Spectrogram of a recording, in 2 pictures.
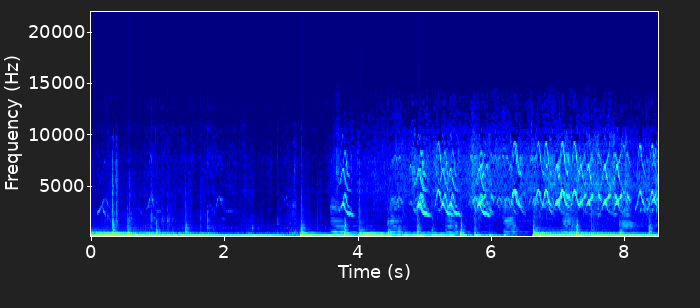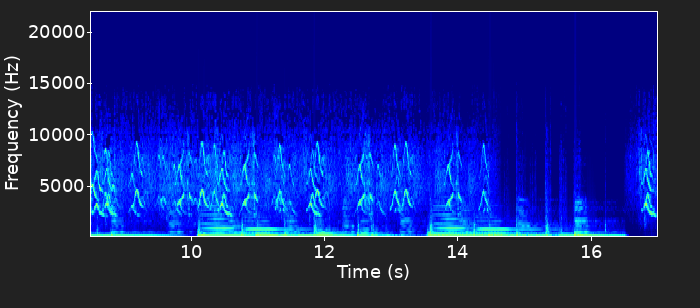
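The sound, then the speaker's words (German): Naked mole-rats in a burrow, one pulling another by the tail with its teeth along a tunnel, giving off busy, repeated high squeaks and chirps over a steady bed of low, sustained musical tones that change in blocks. No one speaks. “Ein Nacktmull zieht mit seinen Zähnen einen anderen Nacktmull am Schwanz eine Röhre entlang.”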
